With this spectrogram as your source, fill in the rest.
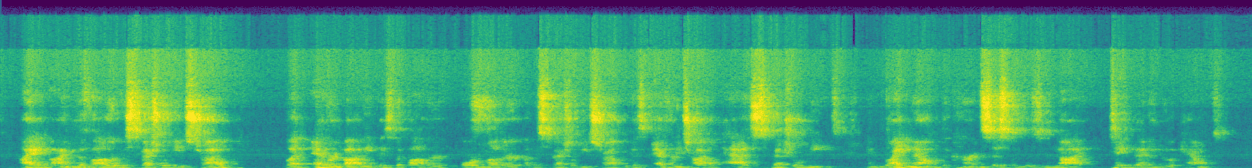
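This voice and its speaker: A man speaks at a moderate pace and a medium pitch, his intonation fairly even, his loudness swinging widely, with noticeable background noise. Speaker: congressional candidate. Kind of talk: candidate forum answer. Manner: halting.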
